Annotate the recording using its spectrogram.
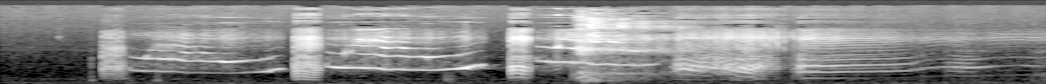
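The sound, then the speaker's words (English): A cat fart: a string of squeaky, whining, meow-like toots with sputtery bursts between them, rising and falling in pitch for about five seconds, fairly loud with no talking. “Cat fart.”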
